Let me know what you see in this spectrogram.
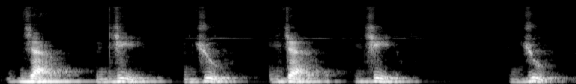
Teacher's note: زبان کا بالکل درمیانی حصہ، یہ زبان کا درمیانی حصہ یعنی بیچ کا حصہ، اسی کے سامنے بالکل اوپر تالو سے جب ٹچ ہوتا ہے تو پھر وہاں سے جیم ادا ہوتا ہے۔ یعنی زبان جو جیب ہے، زبان ہے، زبان کے بیچ کا حصہ اسی کے سامنے اوپر کے تالو سے، یہاں سے جب ٹچ ہوتا ہے تو یہاں سے جیم ادا ہوتا ہے۔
